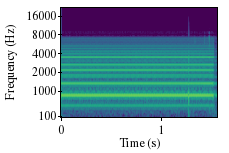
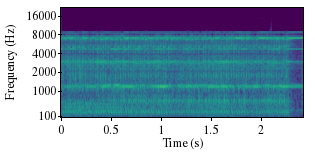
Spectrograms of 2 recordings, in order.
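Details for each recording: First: Western Electric glow phone before repair, plugged into an analyzer, with the owner hearing a tone or buzz when trying to dial out: a steady, unbroken two-note tone holds on the line and then cuts off. The analyzer shows an eight seized, as if a key is stuck. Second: Western Electric glow phone after repair, ring cycle started from an analyzer with the rear ringer volume control wired into the circuit: a steady, bright bell ring with no stutter or dead spots. The ringer works properly.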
